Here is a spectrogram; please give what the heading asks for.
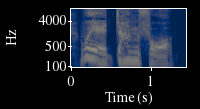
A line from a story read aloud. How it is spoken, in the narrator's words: he moaned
